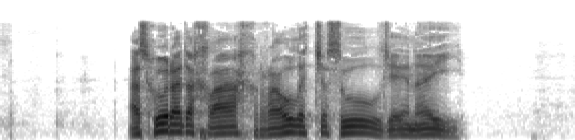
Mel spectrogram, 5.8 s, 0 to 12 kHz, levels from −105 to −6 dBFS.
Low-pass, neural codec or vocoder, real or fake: 7.2 kHz; none; real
